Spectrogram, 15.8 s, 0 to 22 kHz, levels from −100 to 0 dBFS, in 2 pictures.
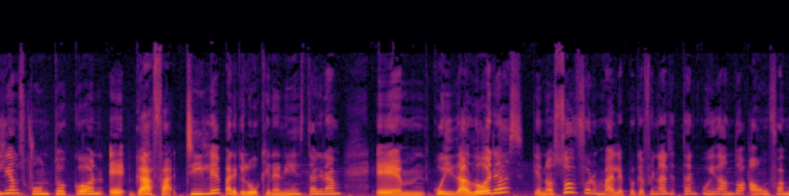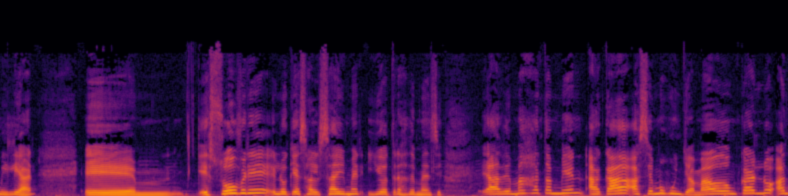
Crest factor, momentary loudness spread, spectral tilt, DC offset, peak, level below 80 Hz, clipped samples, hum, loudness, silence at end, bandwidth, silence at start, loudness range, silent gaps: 22 dB; 10 LU; -4.5 dB/octave; under 0.1%; -6 dBFS; -56 dBFS; under 0.1%; none; -27 LUFS; 0 s; 17.5 kHz; 0 s; 5 LU; none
